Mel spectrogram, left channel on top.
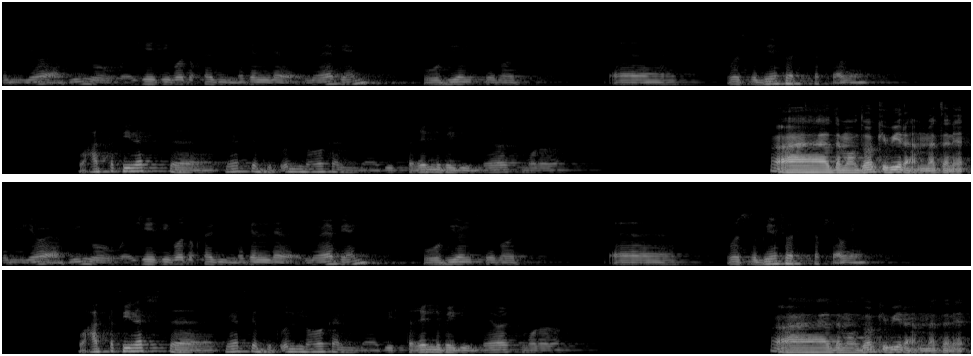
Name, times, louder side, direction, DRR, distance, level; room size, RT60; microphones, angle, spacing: voice 1, 0.0-3.7 4.2-5.2 6.1-6.8 7.3-8.0 8.3-8.7 10.5-15.3, right 2 dB, 30° right, 0.5 m, -40 dB
voice 2, 17.4-19.3, left 5 dB, 45° left, 0.4 m, -30 dB
15.5 x 6.5 x 5.6 m
head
